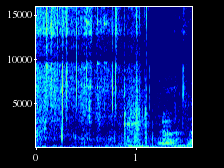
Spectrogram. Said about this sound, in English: The dogs just get crazy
